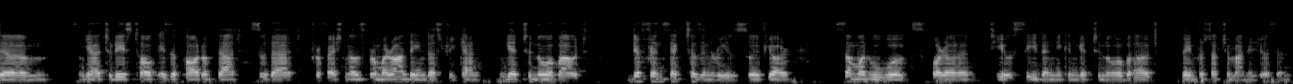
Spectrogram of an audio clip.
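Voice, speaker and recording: Young male webinar host, monotone, casual with fillers, dull dry call audio. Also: mid-range voice, no room sound. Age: young adult. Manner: relaxed, many ums. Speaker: event host, chairman. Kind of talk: online webinar introduction.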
